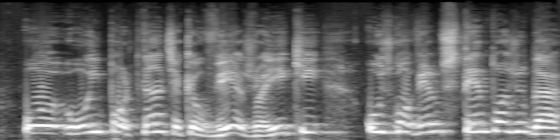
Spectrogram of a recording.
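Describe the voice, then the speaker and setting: There is noticeable background noise behind this man's high-pitched voice. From Brazil, São Paulo. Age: 60s. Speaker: real estate broker and manager. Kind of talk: podcast interview.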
